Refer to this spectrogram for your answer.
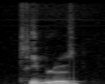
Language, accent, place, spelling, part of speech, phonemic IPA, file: French, France, Lyon, cribleuse, noun, /kʁi.bløz/, LL-Q150 (fra)-cribleuse.wav
- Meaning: female equivalent of cribleur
